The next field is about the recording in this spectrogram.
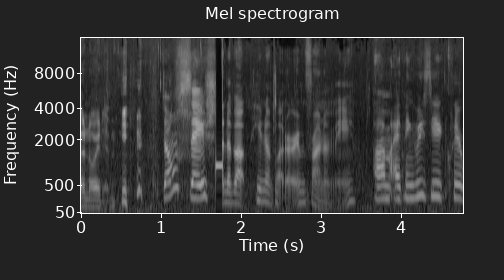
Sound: beep

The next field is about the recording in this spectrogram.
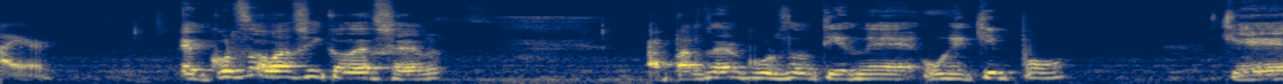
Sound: speaking in Spanish

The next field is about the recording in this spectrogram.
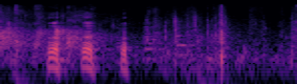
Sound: chuckling

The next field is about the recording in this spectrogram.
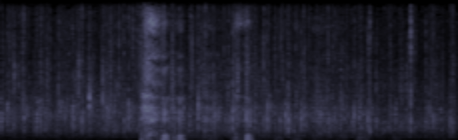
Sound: audience clapping

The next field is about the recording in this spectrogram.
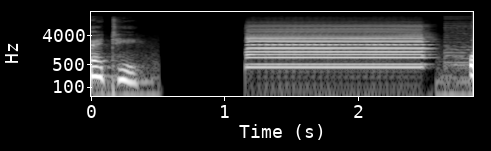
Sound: car horn blares

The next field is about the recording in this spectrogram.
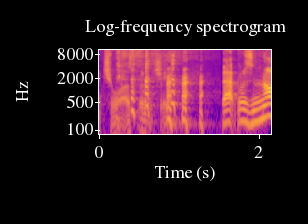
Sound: laughter

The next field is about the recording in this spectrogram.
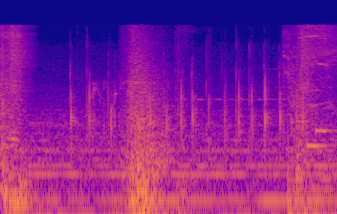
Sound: whispers

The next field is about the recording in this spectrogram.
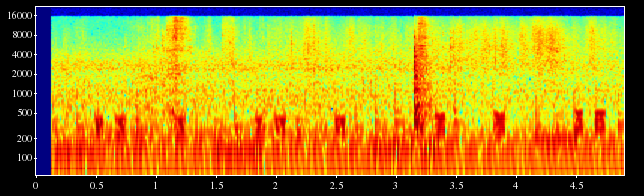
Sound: microwave hums

